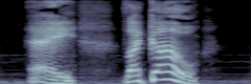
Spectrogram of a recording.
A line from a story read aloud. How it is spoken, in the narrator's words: I said loudly, trying to wrest my arm out of his iron grip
